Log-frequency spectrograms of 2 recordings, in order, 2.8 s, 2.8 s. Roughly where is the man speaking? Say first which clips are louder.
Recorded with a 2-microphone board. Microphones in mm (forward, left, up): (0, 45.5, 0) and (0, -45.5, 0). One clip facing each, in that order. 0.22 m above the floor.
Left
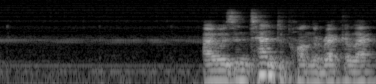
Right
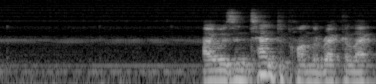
Right 2 dB; right.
